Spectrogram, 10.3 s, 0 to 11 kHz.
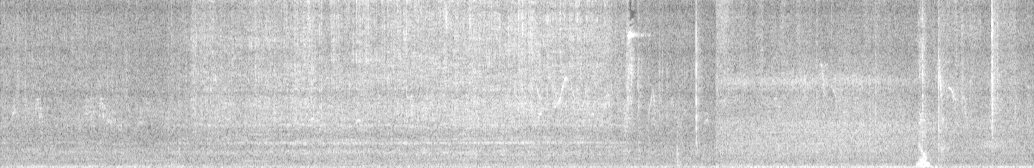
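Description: Faint outdoor ambience: a steady low hum with a few faint bird chirps. No scooter motor is heard, because the Razor E200 electric scooter does not run. A man says "Nope" near the end.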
